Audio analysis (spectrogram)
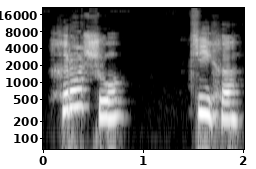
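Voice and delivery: "хорошо, тихо" with unstressed О as mute e; strongly reduced O. Shown as a demonstration. Teacher showing second-degree reduction, "хорошо, тихо" with faint О. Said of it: "Ce son ressemble aussi au E muet".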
